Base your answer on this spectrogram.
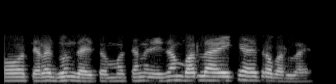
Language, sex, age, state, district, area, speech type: Marathi, male, 60+, Maharashtra, Nanded, urban, conversation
